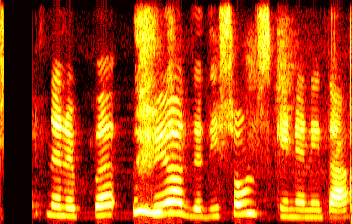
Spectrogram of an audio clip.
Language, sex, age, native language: Icelandic, female, 11, Icelandic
